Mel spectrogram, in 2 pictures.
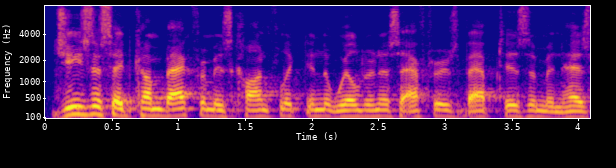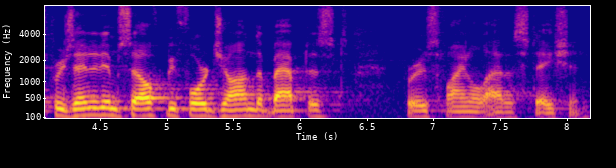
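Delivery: normal talking voice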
